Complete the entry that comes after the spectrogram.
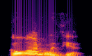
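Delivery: ordinary talk, nothing marked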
